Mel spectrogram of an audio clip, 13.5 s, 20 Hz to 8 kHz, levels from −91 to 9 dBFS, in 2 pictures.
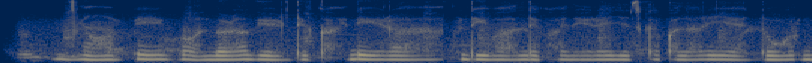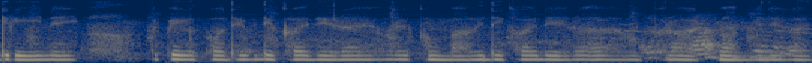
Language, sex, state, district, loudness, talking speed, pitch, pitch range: Hindi, female, Chhattisgarh, Sarguja, -37 LUFS, 190 wpm, 190 Hz, 190-195 Hz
